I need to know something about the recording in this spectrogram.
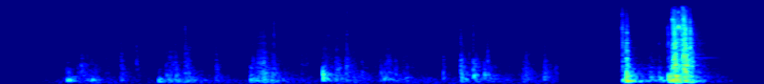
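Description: A door is being opened: a string of soft clunks and rattles from the handle and latch, then a louder, sharper thud near the end, with no talking.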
